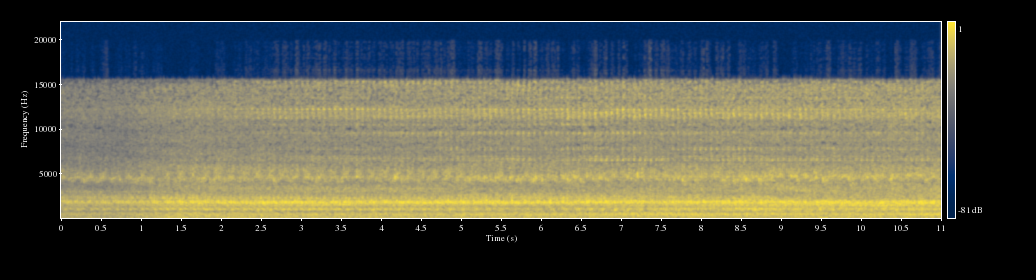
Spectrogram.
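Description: Rear-mounted engine of an Adhi Prima Jetbus 3 coach idling at a bus terminal, a steady loud diesel rumble with a faint knocking texture, continuous with no talking.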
